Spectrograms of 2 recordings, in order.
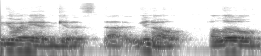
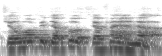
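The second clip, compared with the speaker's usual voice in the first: put-on Jamaican accent; 3 semitones higher than usual. Quoting a woman offering to hook up the fan; Jamaican accent. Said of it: "She had a Jamaican accent".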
